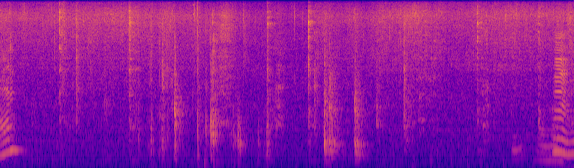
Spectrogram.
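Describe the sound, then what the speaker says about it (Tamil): Cinnamon and cloves sizzle in hot oil as a tempering for goat head curry, with a soft continuous fry under repeated scraping strokes of a spoon against the pan, heard up close. "இப்போ கொஞ்சம் பட்டை லவங்கப்பூ இதுக்காக தாளிச்சிட்ருக்குறேன் தலைக்கறிக்காக"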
